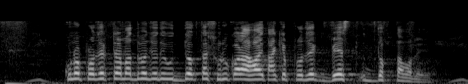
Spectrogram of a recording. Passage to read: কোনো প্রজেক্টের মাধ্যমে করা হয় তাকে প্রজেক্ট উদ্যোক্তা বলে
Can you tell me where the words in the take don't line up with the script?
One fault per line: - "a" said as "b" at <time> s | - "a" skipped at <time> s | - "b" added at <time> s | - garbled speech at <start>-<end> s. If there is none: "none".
- "যদি উদ্যোক্তা শুরু" added at 1.5 s
- "বেসড" added at 3.3 s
